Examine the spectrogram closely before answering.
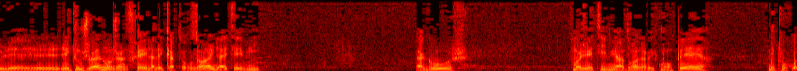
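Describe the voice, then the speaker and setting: A man in his eighties from Brussels with a Belgian French accent, recounting his own memories as a witness, halting and often repeating words as he searches for them. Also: mid-range voice, mellow. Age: 80s. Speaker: witness giving testimony. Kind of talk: first-person spoken recollection.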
